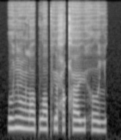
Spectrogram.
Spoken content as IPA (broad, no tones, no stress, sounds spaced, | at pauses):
u ʎ ũː lˠ ʊː p w ɔ pʰ y ħ ɐ qʰ yː h ʊː ʎ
